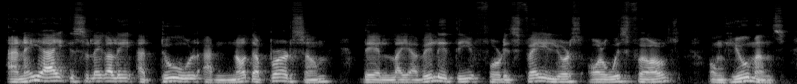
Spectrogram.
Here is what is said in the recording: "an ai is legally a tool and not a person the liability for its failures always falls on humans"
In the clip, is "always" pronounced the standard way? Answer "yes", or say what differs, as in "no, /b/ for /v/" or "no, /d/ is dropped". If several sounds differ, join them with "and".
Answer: no, /s/ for /z/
